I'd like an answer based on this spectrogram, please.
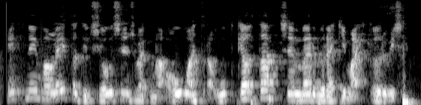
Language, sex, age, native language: Icelandic, male, 50-59, Icelandic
